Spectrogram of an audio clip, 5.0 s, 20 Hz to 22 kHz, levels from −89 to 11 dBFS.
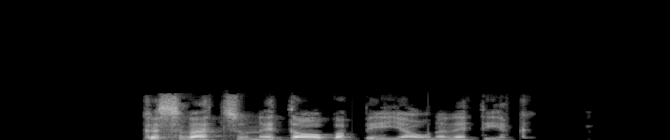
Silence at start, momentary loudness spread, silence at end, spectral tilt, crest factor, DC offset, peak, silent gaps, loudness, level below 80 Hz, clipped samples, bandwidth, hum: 1.1 s; 14 LU; 1.1 s; -3 dB/octave; 20 dB; under 0.1%; -2 dBFS; none; -18 LUFS; -62 dBFS; under 0.1%; 7.6 kHz; none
